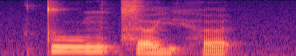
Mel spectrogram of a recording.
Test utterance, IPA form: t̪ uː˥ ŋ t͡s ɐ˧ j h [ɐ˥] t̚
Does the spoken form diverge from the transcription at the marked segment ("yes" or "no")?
yes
